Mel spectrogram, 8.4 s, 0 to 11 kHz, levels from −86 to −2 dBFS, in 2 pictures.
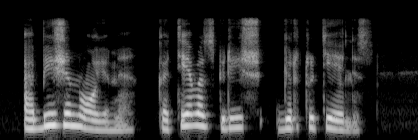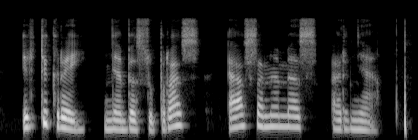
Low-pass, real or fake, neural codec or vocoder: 7.2 kHz; real; none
